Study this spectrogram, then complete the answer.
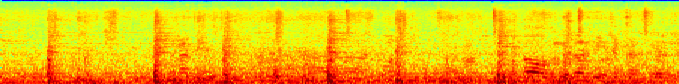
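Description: A passenger train, the Lucknow Pune Express, runs on the rails of an electric line just past Kopargaon station, its steady low rumble broken by regular clickety-clack wheel beats over the rail joints.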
